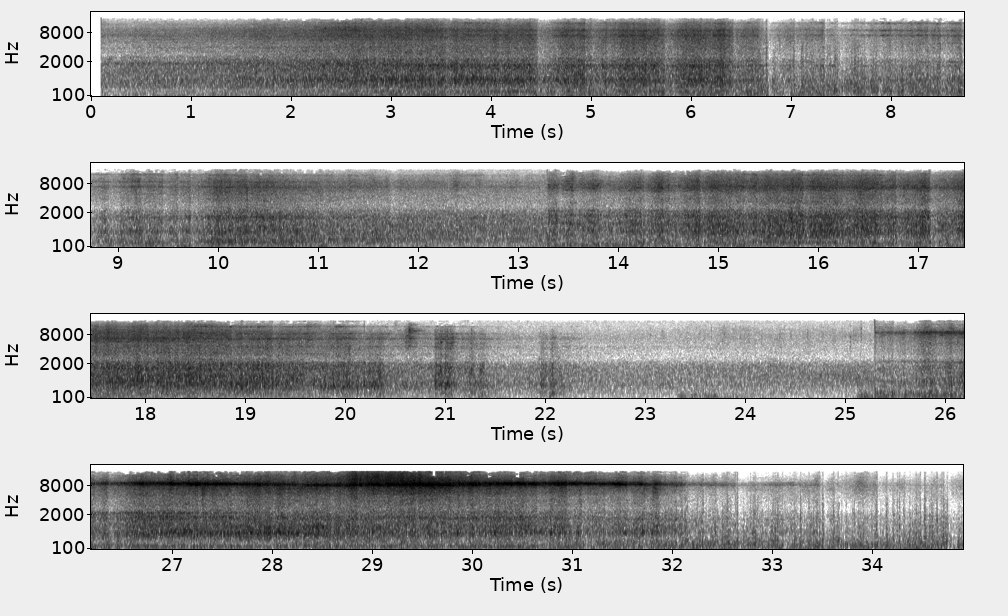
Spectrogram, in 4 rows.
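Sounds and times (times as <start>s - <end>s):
train wheels rumbling on rails: 0.1s - 34.9s
diesel engines droning: 24.0s - 34.4s.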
